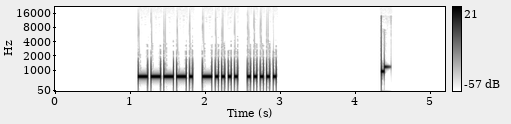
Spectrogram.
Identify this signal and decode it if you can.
Morse code, heard as a keyed tone, about 28 wpm, 700 Hz. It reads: 965
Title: Numbers - 3-Digit 28wpm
